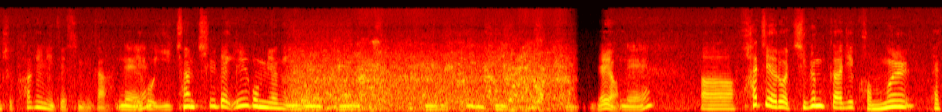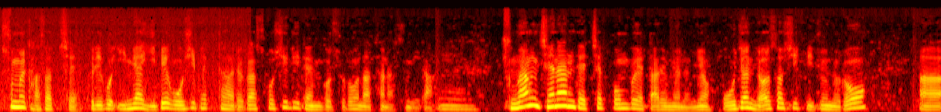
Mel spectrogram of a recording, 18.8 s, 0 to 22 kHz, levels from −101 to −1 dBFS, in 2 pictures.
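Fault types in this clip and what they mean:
Speech suppressed in double talk: From 3.04 to 6.04 s the speech drops deeply, by roughly 30 dB. Likely the echo canceller muted it while both sides talked.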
